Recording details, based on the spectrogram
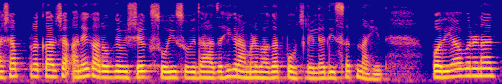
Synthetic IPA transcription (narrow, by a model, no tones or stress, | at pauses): əɕapɾəkaɾt͡ɕjaʔənekaɾoɡjəʋiʂəjəksoiːsuʋid̪ʱaːd͡zəɦiːɡɾamiːɳbʱaɡat̪̚pəɦut͡sleljad̪isət̪naɦiːt̪ | pəɾjaʋəɾɳa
